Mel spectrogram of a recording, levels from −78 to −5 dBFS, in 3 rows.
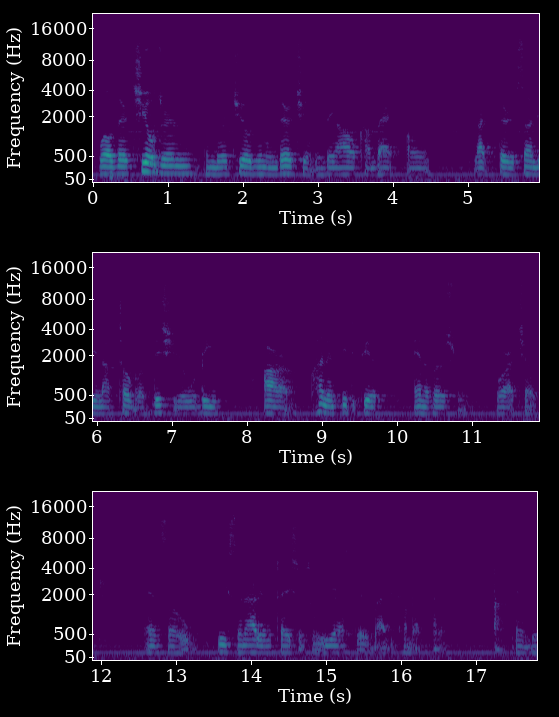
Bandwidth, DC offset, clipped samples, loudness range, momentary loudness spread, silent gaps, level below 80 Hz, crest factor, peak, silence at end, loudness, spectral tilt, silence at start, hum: over 20 kHz; under 0.1%; under 0.1%; 8 LU; 15 LU; none; -76 dBFS; 24 dB; -30 dBFS; 0 s; -53 LUFS; -5.5 dB/octave; 0 s; none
